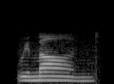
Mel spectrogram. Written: remand

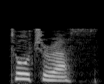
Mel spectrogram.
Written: torturous

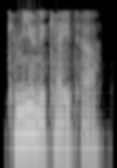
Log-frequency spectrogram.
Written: communicator

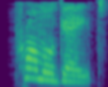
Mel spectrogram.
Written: promulgate

